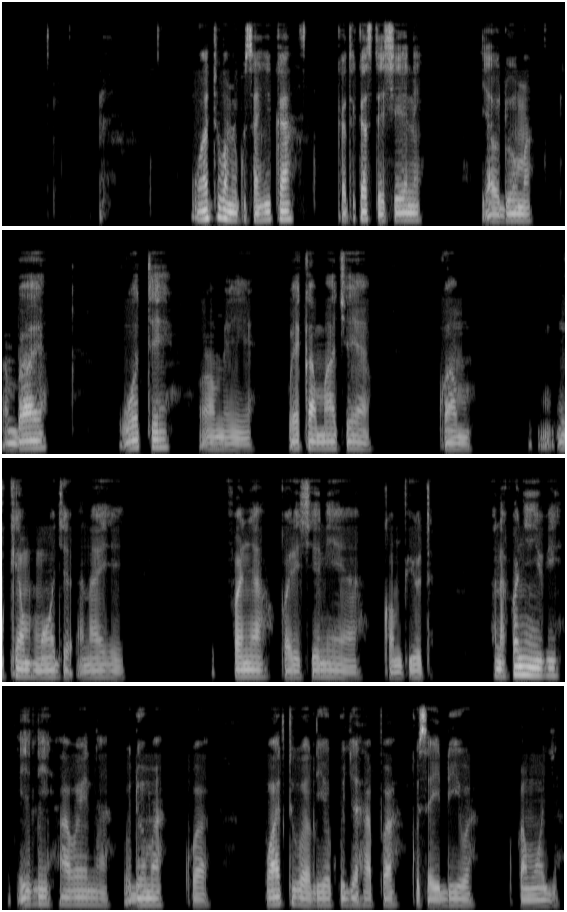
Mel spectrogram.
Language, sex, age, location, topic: Swahili, male, 18-24, Nakuru, government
